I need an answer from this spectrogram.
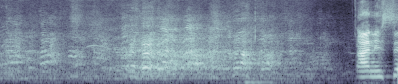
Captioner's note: audiene laughing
